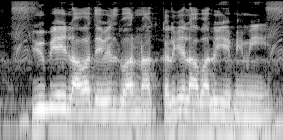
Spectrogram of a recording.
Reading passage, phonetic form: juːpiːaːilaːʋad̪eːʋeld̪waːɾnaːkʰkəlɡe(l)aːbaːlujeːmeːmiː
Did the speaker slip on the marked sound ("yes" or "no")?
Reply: no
